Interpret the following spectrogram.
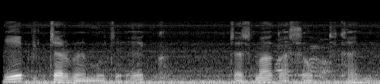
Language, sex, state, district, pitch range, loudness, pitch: Hindi, male, Arunachal Pradesh, Lower Dibang Valley, 80-105 Hz, -18 LUFS, 90 Hz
